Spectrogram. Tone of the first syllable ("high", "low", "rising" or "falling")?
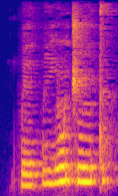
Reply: low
